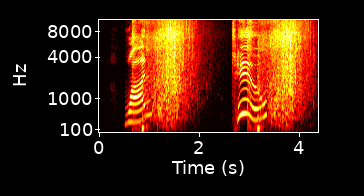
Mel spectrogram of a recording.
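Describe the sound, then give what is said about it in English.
Splashing from big swimming strokes in water: two loud, broad bursts of churning water, each beginning with a short vocal sound. “Move your arms in the air and swim closer to me so I can hear and see you. Can you give me 3 big strokes?”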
